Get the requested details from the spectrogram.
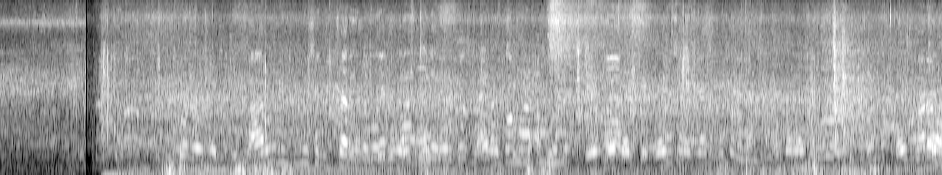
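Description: A group of men talk among themselves outdoors.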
